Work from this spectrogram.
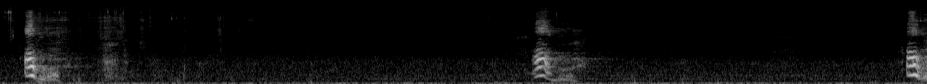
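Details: Male German Shepherd, roughly two to four years old, with soft ears, an active, playful shelter dog awaiting adoption; single sharp barks, some doubled, separated by about five seconds of quiet.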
